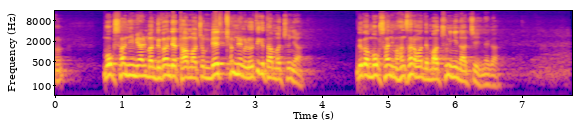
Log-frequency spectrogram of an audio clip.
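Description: An elderly man speaks firmly into a microphone in a large hall.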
